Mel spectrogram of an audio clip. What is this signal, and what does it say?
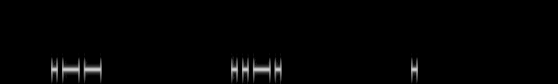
Morse code, heard as a keyed tone, about 22 wpm, spaced as for 6 wpm, 700 Hz. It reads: WFE
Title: USA Call Signs - 6 Characters - 8x Character Spacing - 22wpm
